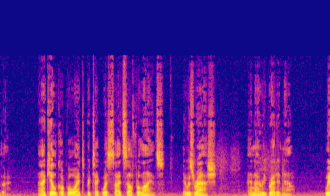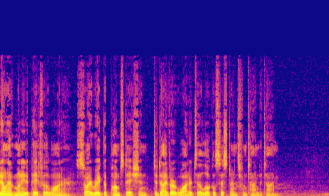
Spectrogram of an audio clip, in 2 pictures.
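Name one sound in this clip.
A man speaks calmly and clearly, close by, with a slightly weary tone.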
